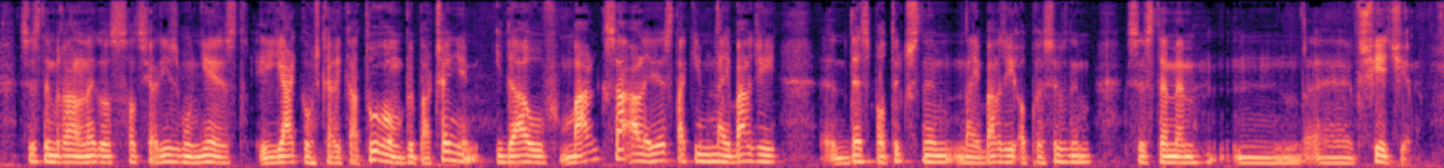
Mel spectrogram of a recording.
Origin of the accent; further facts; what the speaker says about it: Kalisz, Greater Poland Voivodeship, Poland; pochodzę z Kalisza i w okresie rewolucji Solidarności byłem uczniem szkoły średniej, konkretnie liceum ekonomicznego.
